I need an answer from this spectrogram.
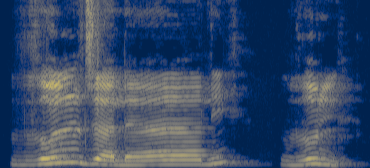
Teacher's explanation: ذا کو لام میں ملائیں گے اور نرمی سے اور باریکی سے پڑھیں گے، بالکل موٹا نہیں کریں گے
